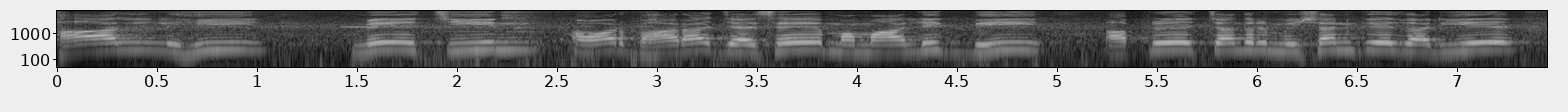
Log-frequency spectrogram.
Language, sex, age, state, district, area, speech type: Urdu, male, 45-60, Uttar Pradesh, Rampur, urban, spontaneous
